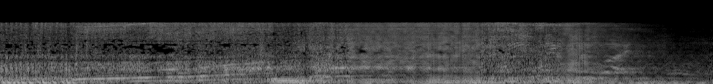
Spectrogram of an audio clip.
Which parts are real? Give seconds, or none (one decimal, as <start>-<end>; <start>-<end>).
0.0-3.5; 4.8-5.6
